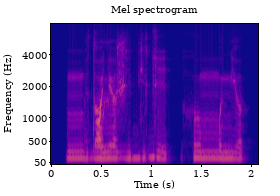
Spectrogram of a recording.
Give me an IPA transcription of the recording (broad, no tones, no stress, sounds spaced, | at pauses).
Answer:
mː ɛ̤ d ɔ lʲ ɔ ʒ i̤ bʲ ɛ̤ ɡ i | h u mː u mʲ ʊ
